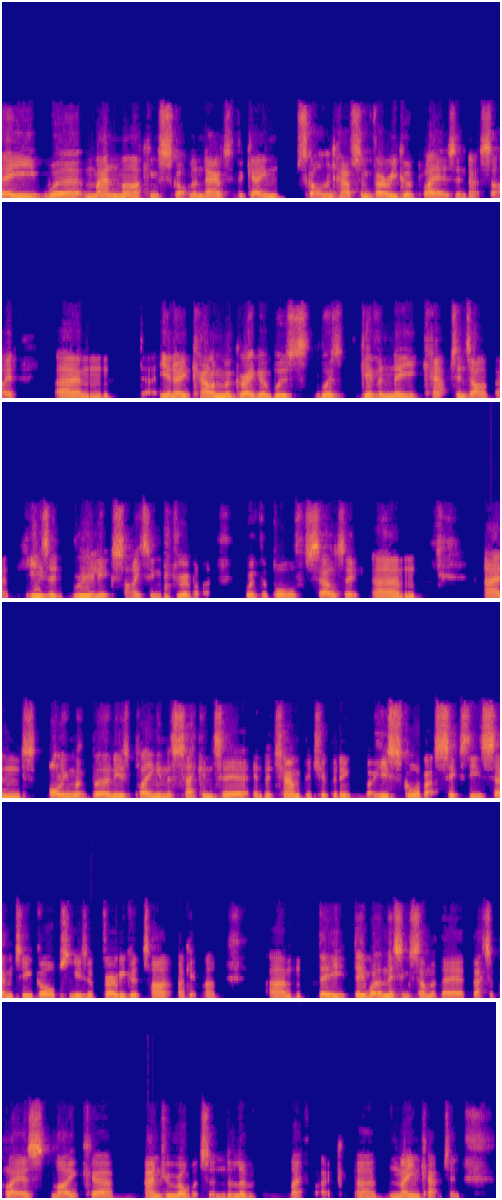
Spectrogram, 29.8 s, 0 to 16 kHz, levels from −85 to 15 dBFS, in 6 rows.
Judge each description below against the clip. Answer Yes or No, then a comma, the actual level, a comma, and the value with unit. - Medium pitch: No, low, 110 Hz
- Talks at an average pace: Yes, average, 175 wpm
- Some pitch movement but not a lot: Yes, average, 4.0 semitones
